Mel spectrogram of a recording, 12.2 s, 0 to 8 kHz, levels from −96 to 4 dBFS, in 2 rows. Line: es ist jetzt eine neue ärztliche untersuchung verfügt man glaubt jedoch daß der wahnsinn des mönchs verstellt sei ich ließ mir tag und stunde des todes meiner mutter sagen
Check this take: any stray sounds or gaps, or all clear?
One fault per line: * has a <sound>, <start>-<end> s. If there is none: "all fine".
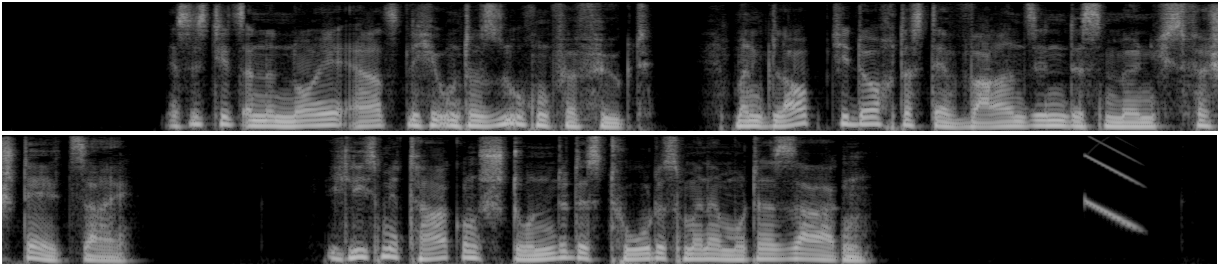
* has a chirp, 11.5-11.8 s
